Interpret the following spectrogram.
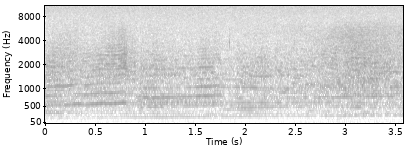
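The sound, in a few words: Formula 1 race car engine, 1982 British Grand Prix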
